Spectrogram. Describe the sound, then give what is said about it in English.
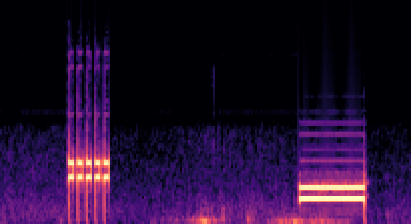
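Touch-tone telephone dialing: five quick, evenly spaced keypad beeps, a pause with faint low rustling, then one longer, steady, higher tone. “I'm dialing right now. I'm dialing.”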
